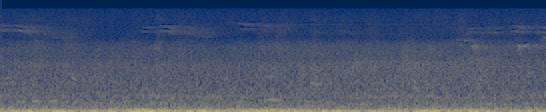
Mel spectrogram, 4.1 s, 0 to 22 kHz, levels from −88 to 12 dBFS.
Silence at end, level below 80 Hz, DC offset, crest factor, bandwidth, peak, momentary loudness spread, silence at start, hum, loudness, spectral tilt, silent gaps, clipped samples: 0 s; -20 dBFS; under 0.1%; 12 dB; 9.4 kHz; -8 dBFS; 4 LU; 0 s; none; -26 LUFS; -6 dB/octave; none; under 0.1%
